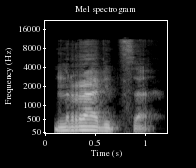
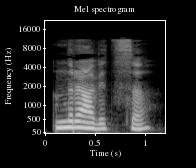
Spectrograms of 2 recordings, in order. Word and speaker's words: Нравится: That's a tough pair of consonants at the start of that second word. You have an N and a rolled R. That's very hard to say slowly. Listen again and also note how the emphasis is on the first syllable.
